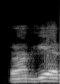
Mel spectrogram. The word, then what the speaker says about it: Ranvier: called those of ramvier ranvier is is a french scientist so whoever likes to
